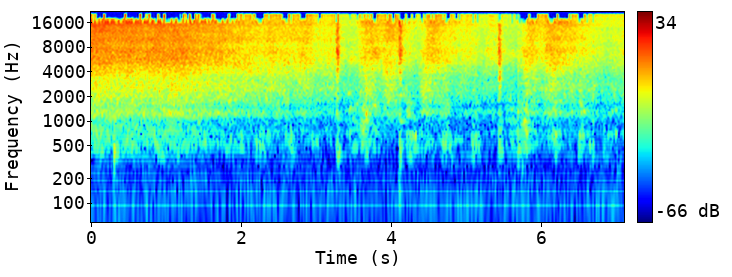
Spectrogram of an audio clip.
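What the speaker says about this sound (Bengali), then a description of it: "একটু জল দিয়ে মশলাটাকে ভালো করে কষিয়ে নেবো" Spice masala with a splash of water being stir-fried in a pan for a pork curry, a steady close sizzle broken by a few sharp scraping clicks of a spoon against the pan, with no voices.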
